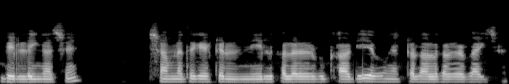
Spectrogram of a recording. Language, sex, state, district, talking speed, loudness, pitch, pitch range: Bengali, male, West Bengal, Kolkata, 200 wpm, -17 LUFS, 125 Hz, 125-130 Hz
